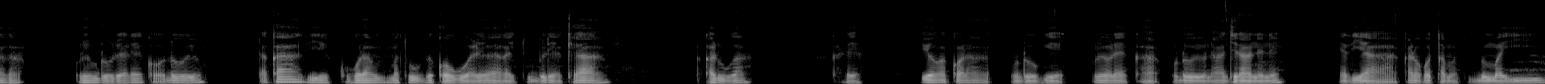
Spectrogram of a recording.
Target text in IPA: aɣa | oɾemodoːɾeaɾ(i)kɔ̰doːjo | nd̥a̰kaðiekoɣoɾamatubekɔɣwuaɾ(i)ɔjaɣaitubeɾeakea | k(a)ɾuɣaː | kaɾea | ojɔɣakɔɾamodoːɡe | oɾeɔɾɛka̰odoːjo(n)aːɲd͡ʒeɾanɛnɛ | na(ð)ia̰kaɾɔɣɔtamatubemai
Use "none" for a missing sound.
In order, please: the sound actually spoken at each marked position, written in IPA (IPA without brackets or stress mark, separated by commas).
ɛ, e, a, n, ð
